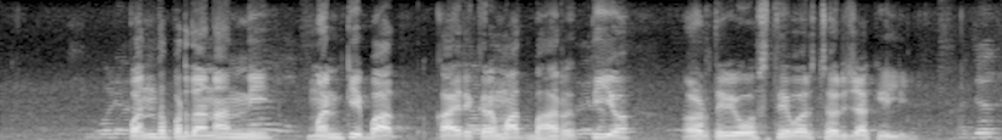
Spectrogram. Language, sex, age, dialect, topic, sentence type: Marathi, male, 18-24, Standard Marathi, banking, statement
